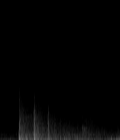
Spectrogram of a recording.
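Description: Aerial fireworks bursting overhead: two sharp bangs about a third of a second apart, a lighter third bang soon after, each trailing off in a low rolling echo.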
